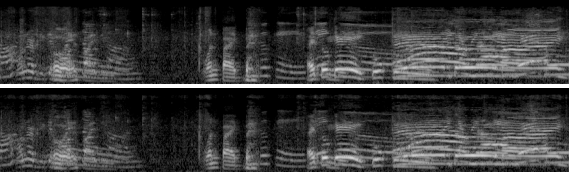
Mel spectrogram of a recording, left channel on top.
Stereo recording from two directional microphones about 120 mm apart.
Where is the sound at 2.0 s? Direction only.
50° left (ahead or behind).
